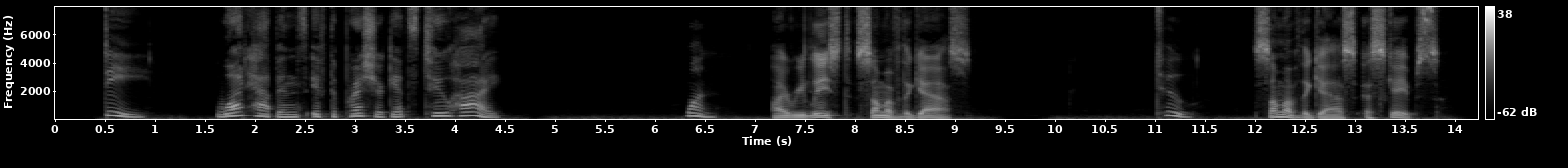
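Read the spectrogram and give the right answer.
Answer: 2: Some of the gas escapes.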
